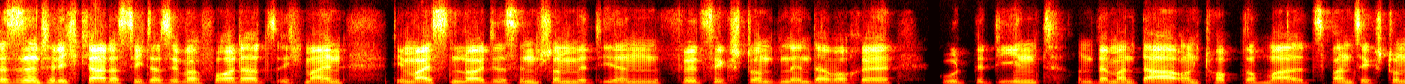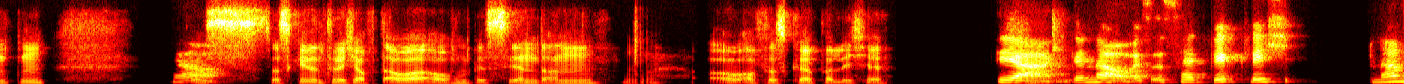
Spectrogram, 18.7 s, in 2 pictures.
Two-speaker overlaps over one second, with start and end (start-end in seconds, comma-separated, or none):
none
